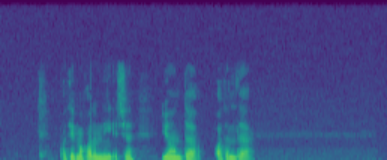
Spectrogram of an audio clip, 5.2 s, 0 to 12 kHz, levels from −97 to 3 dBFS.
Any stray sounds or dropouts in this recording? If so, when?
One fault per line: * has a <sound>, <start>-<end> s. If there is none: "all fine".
all fine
